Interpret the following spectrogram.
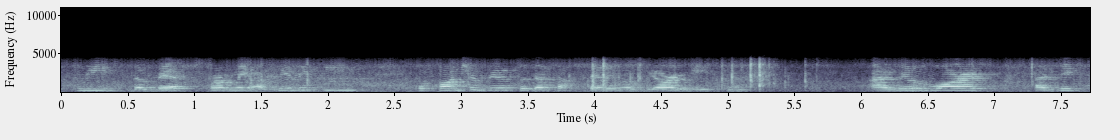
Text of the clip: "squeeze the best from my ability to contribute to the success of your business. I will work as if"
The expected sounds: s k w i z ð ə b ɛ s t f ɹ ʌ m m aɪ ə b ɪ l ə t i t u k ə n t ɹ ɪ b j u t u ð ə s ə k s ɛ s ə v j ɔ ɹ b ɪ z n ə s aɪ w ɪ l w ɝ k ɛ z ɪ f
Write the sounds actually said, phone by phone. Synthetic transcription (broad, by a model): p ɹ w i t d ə b ɛ s t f ɹ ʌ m m aɪ ə b ɪ l ə t i t u k ə n t ɹ ɪ b j u t u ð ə s ə k s ɛ s ə v j ɔ ɹ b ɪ s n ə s aɪ w ɪ l w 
